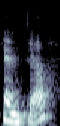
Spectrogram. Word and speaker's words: HENTF: I'm going to be referring to the Heritage Emergency National Task Force by its acronym, pronounced HENTEF, because it's quite a mouthful.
